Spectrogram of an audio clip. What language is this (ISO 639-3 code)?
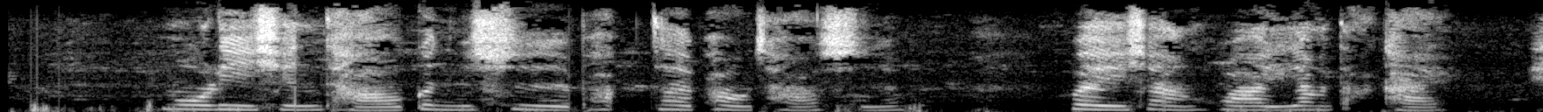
zho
